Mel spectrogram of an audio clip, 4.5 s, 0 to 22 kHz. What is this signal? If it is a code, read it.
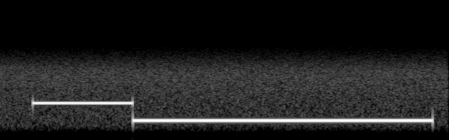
Two-tone page, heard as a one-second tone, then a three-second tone, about 1060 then 450 Hz.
